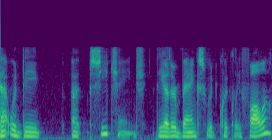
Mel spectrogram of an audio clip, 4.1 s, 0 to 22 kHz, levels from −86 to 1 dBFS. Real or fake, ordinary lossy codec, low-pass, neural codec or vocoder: real; MP3, 48 kbps; 5.4 kHz; none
